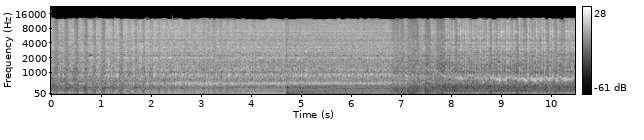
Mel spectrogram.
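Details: 1978 VW Type 2 air-cooled engine at cold startup: rough, uneven idle that wavers and nearly dies before catching again; won't idle when cold but runs fine after 1-2 minutes.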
